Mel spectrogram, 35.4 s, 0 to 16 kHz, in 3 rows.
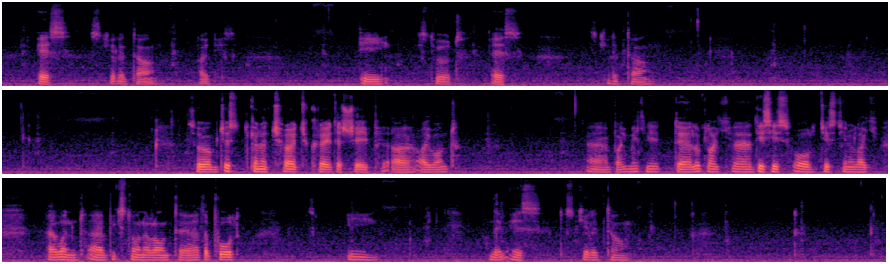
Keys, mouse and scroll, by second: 0.2 s, 3.6 click, 4.7 e, 6.4 s, 9.7-12.7 middle drag, 12.7 click, 14.0 e, 16.5 s, 19.0-20.3 middle drag, 20.3-20.8 scroll down 1, 20.8-21.6 middle drag, 21.6-22.3 scroll up 1, 22.3-25.6 middle drag, 25.6 click, 27.6 e, 30.1 s, 32.0-35.0 middle drag, 35.3 click.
